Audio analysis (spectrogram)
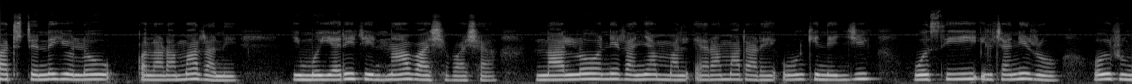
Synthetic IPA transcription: a˦tte˨ne˦jo˨lo˦ | ɔ˨la˨ɾa˨ma˦ɾa˨ni˨ | i˨mo˨ja˨ɾi˦ti˦na˦βa˨ʃβa˨ʃa˨ | na˨lo˦nɪ˦ɾa˨ɲa˦ma˨lɛ˨ɾa˦ma˦ɾa˨ɾɛ˨ʔo˦ŋki˦ne˨d͡ʒi˦k | wo˦si˦i˦lt͡ʃa˦ni˦ɾo˨ | o˦i˦ɾu˨m

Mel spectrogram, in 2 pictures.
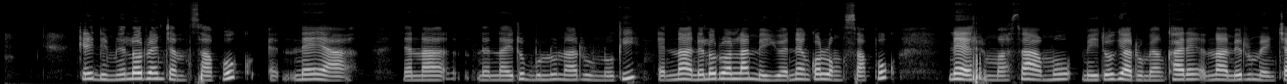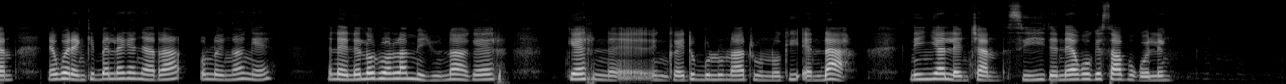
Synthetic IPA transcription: kɛ˦dɪ˨mnɛ˨˦lɔ˦ɾwɛ˦ɲt͡ʃa˨nsa˨pʊ˦kɛ˨nɛ˦ja˨ | ɲa˨na˨nɛ˨na˨ɪ˨to˦bu˨lu˦na˨˦ɾu˨no˨ki˦ | ɛ˨na˦˨nɛ˦lɔ˦ɾwɔ˦la˦me˨ju˨ɛ˨nɛ˦ŋkɔ˦lɔ˨ŋsa˨pʊ˦k | nɛ˦ɾma˨sa˦˨mʊ˦mɛ˨i˨to˦ki˦a˨ɾu˨m˨a˨ŋka˦ɾɛ˦ɛ˨na˦˨me˦ɾu˦mɛ˨ɲt͡ʃa˦nnɛ˦kwɛ˦ɾɛ˨ŋkɪ˦bɛ˦lɛ˦kɛ˦ɲa˨ta˦ | o˦lo˨ɪ˨ŋa˦ŋɛ˨ | ɛ˦nɛ˨nɛ˦lo˦twɔ˦la˦me˨ju˨na˦˨kɛ˦r | kɛ˦rn̰˨ŋka˨i˨tu˦bʊ˦lʊ˦na˨˦tu˨no˨ki˦ʔɛ˨nda˦˨ | nɪ˦ɲ˦a˦lɛ˨ɲt͡ʃa˦nsi˨˦tɛ˨nɛ˦kʊ˦kɪ˦sa˦pʊ˨ko˨lɪ˦ŋ

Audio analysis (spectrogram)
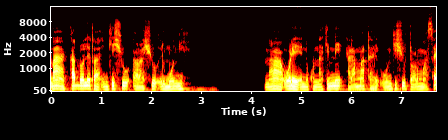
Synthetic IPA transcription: na˦˨ka˦dɔ˦lɪ˦ta̰˨ŋ˨ki˦ʃu˦ʔa˨ɾa˨ʃu˦ʔi˨ɾmo˦ŋi˦ | na˦˨ʔʊ˦ɾɛː˨nɪ˨ku˨na˨kɪ˦nɪ˦a˨ɾa˨ma˦ta˨ɾɪ˨ʔɔ˨˦ŋ˦ki˦ʃu˦tɔ˨ɾu˦ma˨sa˦

